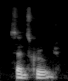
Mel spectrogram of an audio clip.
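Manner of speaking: usual speaking voice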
